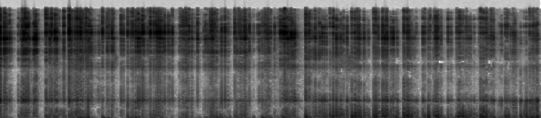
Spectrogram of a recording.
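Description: Long nails scratch across a small, round decorative box covered in white pearl beads and flower gems, hollow with its lid on. The result is a dense, uneven stream of quick rattling clicks and scrapes, with low knocks underneath and a bright, crisp top. A faint steady hum runs beneath it.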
